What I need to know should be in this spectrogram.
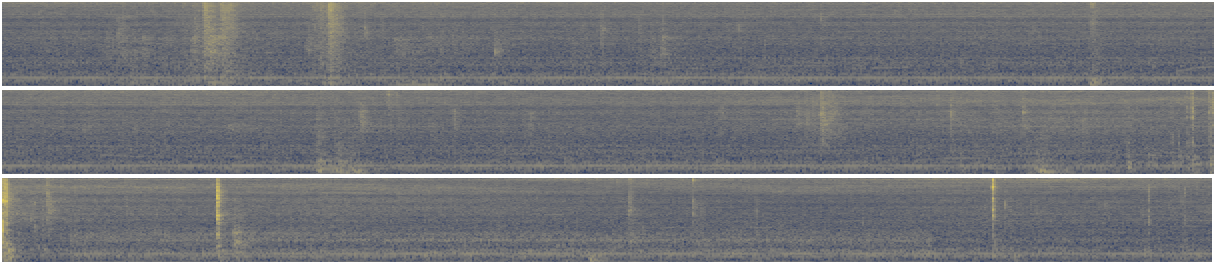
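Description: A bird pecks with sharp, occasional taps.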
